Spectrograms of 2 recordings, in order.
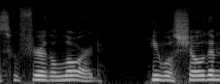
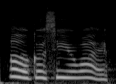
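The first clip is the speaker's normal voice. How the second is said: lightly voiced sly King David, higher; a hint of a sly king nudging him home; coaxing king; 8 semitones higher than usual. David coaxes the husband home.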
